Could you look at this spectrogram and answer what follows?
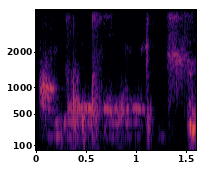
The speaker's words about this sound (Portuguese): Pomba. Pomba. Pomba. Isso, pode ser.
